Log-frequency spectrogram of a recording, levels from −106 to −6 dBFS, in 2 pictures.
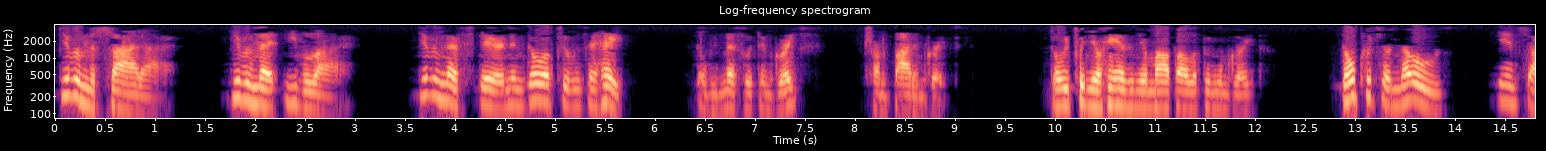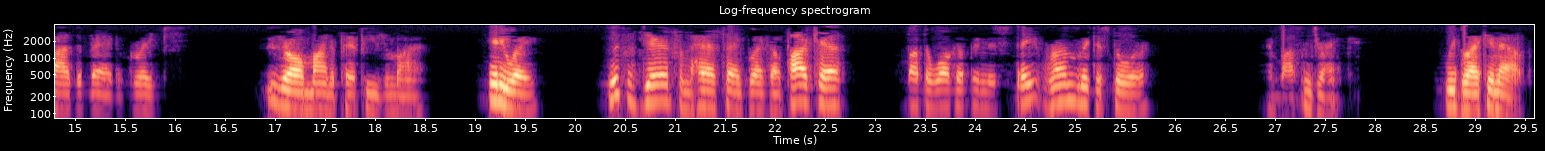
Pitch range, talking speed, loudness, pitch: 120-160 Hz, 185 wpm, -20 LUFS, 135 Hz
